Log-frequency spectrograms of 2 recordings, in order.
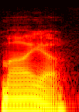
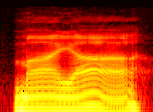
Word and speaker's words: Maya: It's based upon this diagram, or artist rendering, is a painting of Maya. Maya is a Sanskrit word with two syllables, ma and ya.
